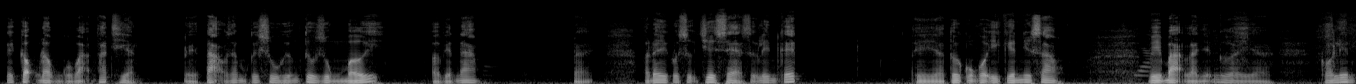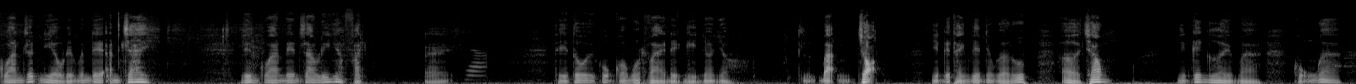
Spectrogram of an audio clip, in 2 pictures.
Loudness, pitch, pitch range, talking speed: -32 LUFS, 85 Hz, 75-95 Hz, 190 wpm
